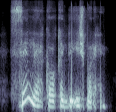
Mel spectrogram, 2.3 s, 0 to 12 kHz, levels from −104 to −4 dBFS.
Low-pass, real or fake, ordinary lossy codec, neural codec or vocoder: 10.8 kHz; real; Opus, 16 kbps; none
